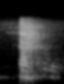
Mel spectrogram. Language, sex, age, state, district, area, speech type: Kannada, female, 60+, Karnataka, Belgaum, urban, conversation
